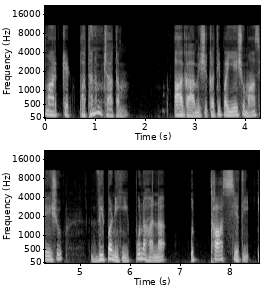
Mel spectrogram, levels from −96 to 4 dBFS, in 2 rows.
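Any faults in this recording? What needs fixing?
Throughout the speech there is a rough, hissy halo and a smeared, underwater quality. This is plainly audible damage from Nellymoser compression, most likely Nellymoser Asao at a data rate that sounds like about 44 kbps. The codec spends the same few bits on every block, so weak bands get nothing and are filled with noise. On a spectrogram, the energy stops sharply at 10.6 kHz, and patchy, grainy noise fills the quieter bands. Record or export with a modern codec at a higher bitrate.

Pre-echo appears at 2.59 s and again at 8.23 s. In each case a short hiss runs for about 11 ms ahead of a sharp attack, which then sounds soft. The attack falls late in a transform block, and the quantisation noise sized for the loud onset spreads back into the quiet moment before it. On a waveform this shows as a thin noisy smear just before each transient. 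A spectrogram shows a broadband haze leading the onset. A codec with block switching or short windows for transients would prevent it.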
